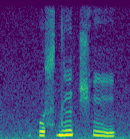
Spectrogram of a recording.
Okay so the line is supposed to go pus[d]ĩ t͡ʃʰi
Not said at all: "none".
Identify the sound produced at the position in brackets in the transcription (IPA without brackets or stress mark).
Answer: d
